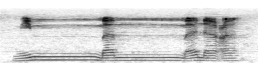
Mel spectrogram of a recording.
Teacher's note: nun dimasukkan ke dalam huruf mim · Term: idgham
